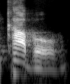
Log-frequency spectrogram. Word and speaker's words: Kabul: In Kabul. Usually in English they pronounce it Kabul. Kabul, okay. Yeah. But I don't know how they pronounce it in their language. But in English, that's how we hear.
